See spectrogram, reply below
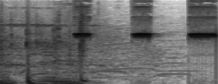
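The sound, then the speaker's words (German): Three short, shrill whistle blasts, evenly spaced and loud, after a couple of brief thumps at the start. No one speaks. “Geh pfeif vor, das Bier wird warm.”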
